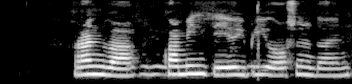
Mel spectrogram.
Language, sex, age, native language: Icelandic, male, 13, German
